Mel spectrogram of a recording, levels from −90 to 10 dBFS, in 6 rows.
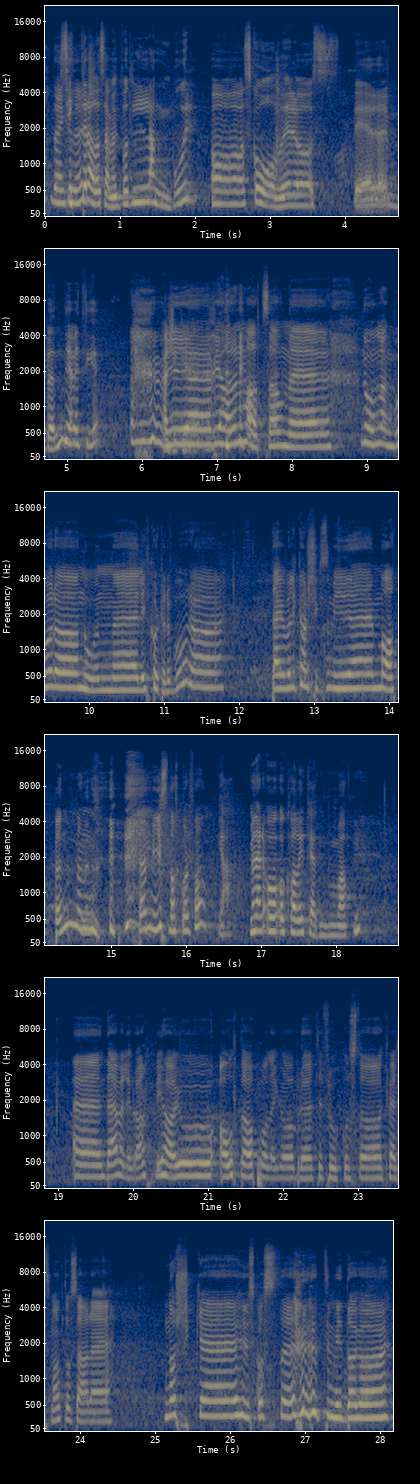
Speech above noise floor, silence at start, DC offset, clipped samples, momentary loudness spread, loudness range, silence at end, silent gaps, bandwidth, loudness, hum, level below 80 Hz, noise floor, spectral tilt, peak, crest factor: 28 dB; 0 s; under 0.1%; under 0.1%; 11 LU; 5 LU; 0 s; none; 15.5 kHz; -27 LUFS; none; -62 dBFS; -55 dBFS; -4 dB/octave; -10 dBFS; 18 dB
